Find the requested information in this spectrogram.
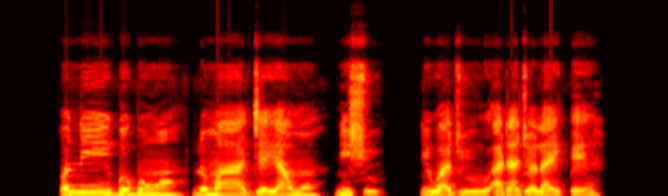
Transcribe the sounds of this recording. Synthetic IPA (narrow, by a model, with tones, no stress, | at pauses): o˦nĩ˦ɡ͡bo˧ɡ͡bo˧w̃ɔ̃˧lo˦mãː˦˧d͡ʒɛ˨ja˧w̃ɔ̃˧nĩ˦ʃu˧ | nĩ˦wa˦d͡ʒu˦a̰˨da˦d͡ʒɔ˦la˦i˦˨k͡pɛ˨˦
